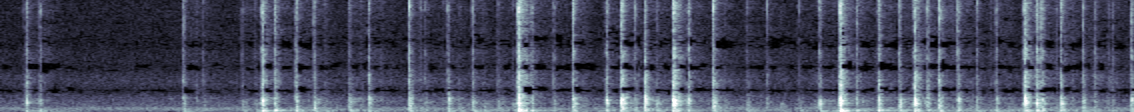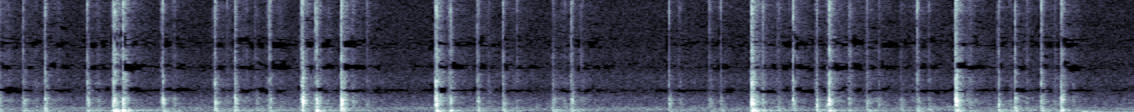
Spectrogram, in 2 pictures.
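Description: Bare fingertips type fast on the black plastic chiclet keys of a dark grey laptop keyboard. Quiet, dry, short clicks come in quick irregular bursts with little low end and no ring, over a faint steady hum.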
